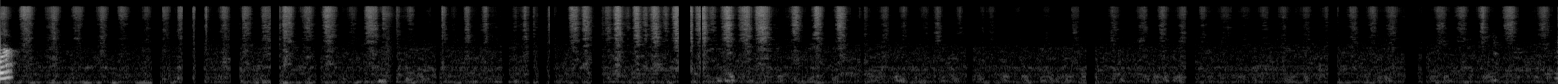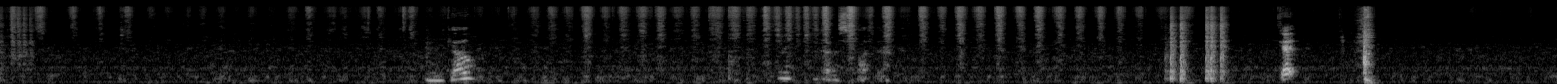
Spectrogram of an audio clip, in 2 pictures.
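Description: Paintbrush scrubbing acrylic paint onto a canvas in quick scratchy strokes: a run of strokes, a quieter stretch midway, then another run.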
